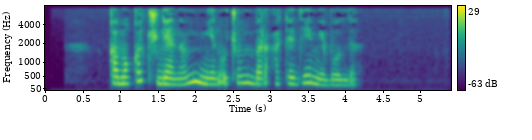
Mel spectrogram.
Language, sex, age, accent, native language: Uzbek, female, 18-24, Andijon, Uzbek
